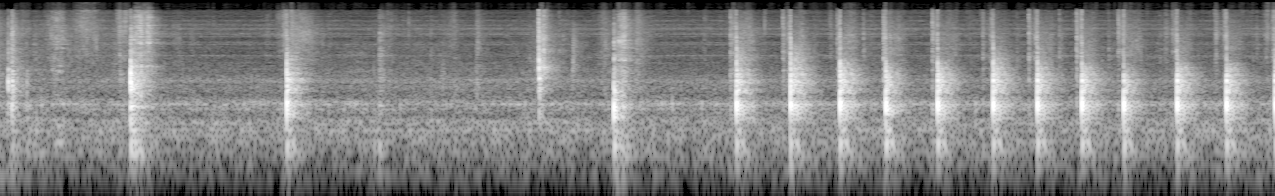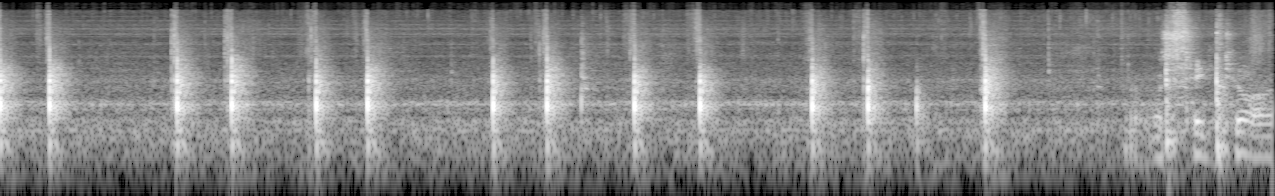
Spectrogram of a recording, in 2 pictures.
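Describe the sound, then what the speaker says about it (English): A knife chops green onions on a cutting board, starting with a few scattered strikes and then settling into a fast, even run of crisp, close knocks, with no talking. "the other things that are going to go into this are some green onions. We're going to chop up right now."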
